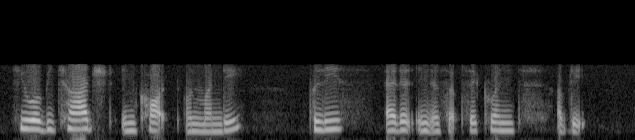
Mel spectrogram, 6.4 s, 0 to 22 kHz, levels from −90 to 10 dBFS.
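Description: From start to finish the speech sounds thin and boxed in, with a gritty hiss that rides along with every syllable and falls back in the pauses. This is Dialogic VOX ADPCM damage: each sample is stored as a 4-bit step from a predicted value, which fits 8,000 samples a second at 32 kbps, and those coarse steps leave plainly audible grain. The band runs only from about 150 Hz to 3.7 kHz, with nothing above 3.9 kHz.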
